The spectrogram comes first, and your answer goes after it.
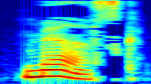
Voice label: "Mask", English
